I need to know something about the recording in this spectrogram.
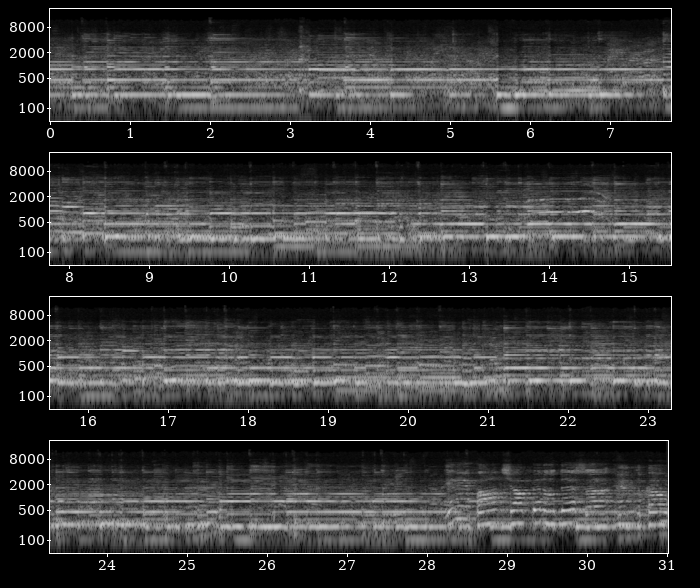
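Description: Two acoustic guitars played together in an instrumental passage, picked single-note lines over chords with sustained ringing notes.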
